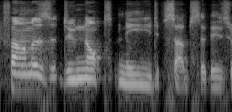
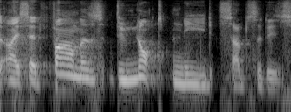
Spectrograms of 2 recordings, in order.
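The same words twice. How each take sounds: First: Slow, low and soft; deliberate statement. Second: Slow, low, pointed restatement; deliberate repetition. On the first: Spokesman stating policy to interviewer, slow and deliberate. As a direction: state it slowly, word by word. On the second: Spokesman repeating policy to interviewer, slow and pointed. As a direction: repeat it slowly as if to someone deaf. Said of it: "Do you need your ears syringing". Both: Acted.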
